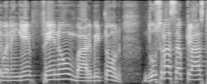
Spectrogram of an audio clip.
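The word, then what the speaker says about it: phenobarbitone: था long acting इसके अंदर का एग्जांपल है फेनो बार्बी टोन फेनो पी एच ई एन ओ फेनो और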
